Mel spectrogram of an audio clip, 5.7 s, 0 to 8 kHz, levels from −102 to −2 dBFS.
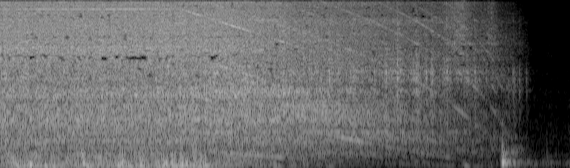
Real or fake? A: real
